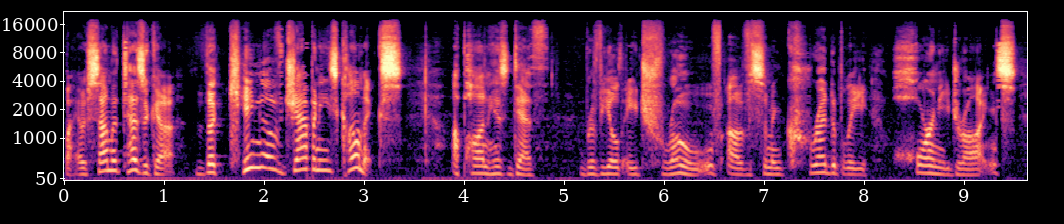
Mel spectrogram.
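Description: Man, fairly high voice, playful mock-scholarly asides, casual chat. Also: expressive, unhurried, fairly bright tone.

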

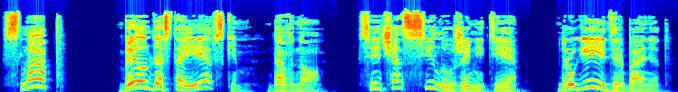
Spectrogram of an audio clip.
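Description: A man voicing a sly, rambling old male drug addict in an audiobook, with a high, shouting voice and halting, odd phrases. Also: sing-song, dry recording, clean studio sound, heavily acted. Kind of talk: audiobook character voice.

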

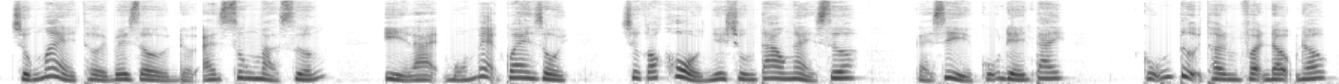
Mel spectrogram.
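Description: A woman's voice: a little high, animated, fairly quick, mellow, no echo, clean studio sound. A woman voicing a grumpy middle-aged woman shopkeeper who scolds impatiently, in an audio storybook. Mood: irritated scolding.

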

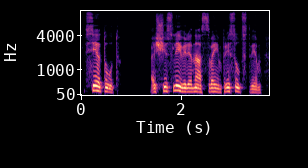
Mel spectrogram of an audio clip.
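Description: A woman's voice: sits low, dry recording, studio quality. A woman voicing a pompous, furious wealthy father who barks orders in an audiobook. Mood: contemptuous. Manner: barking, slow and emphatic.

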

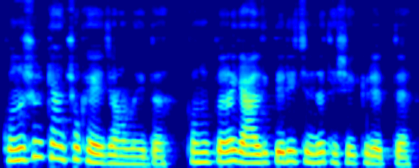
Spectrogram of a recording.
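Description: A woman reading a children's story aloud, slow and deliberate. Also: mid-range voice, expressive, dark tone.

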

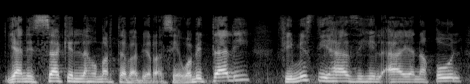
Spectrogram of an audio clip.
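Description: A man lecturing on Quran recitation rules, explaining points and demonstrating pronunciation by slowly reciting words to his students. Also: medium pitch, animated, warm tone. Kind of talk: lecture on tajweed.

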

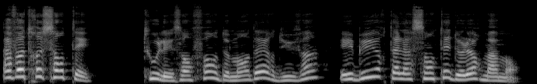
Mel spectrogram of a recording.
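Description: A woman reading a classic children's novel aloud in measured, clear scripted narration. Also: on the high side, lively intonation, a little mellow, no echo. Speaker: audiobook reader.

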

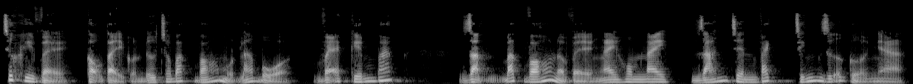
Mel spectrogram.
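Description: A man's voice: on the low side, wildly swooping pitch, moderate pace, slightly rough. A man narrating a ghost story in a dramatic, storytelling way. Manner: dramatic, rising and falling telling.

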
